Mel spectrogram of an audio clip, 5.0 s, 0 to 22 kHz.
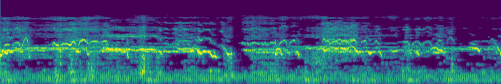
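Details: Kestrel at a Sussex nest box, 1 June 2011, giving long wavering whines that hold a steady pitch with small wobbles, two extended bouts split by a brief dip, over constant low electrical hum.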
